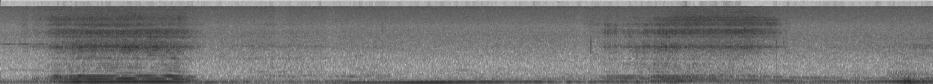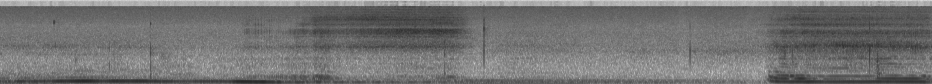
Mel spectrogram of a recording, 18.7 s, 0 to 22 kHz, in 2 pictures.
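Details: Very loud, deep, rumbling snores about every five seconds, roughly 11 a minute, each long and vibrating; heavy snoring.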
